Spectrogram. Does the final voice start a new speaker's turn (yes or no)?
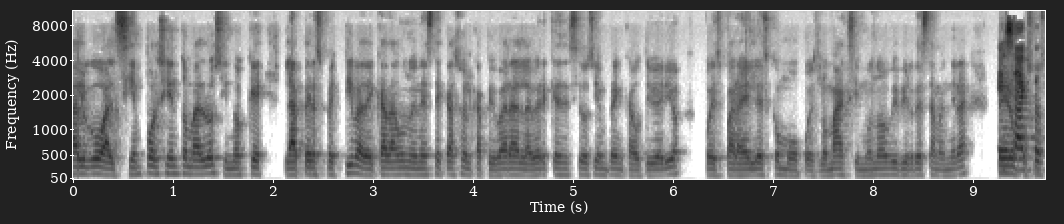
yes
